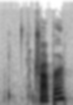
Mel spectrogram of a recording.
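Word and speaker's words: Tropper: According to Variety, uh Jonathan Troper Troper that's how you pronounce his name.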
